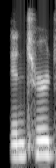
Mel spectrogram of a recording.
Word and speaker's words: interred: or unrhymed iambic pentameter interred should be pronounced as three syllables not two so let it be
